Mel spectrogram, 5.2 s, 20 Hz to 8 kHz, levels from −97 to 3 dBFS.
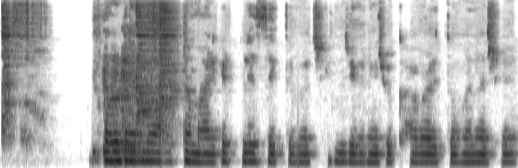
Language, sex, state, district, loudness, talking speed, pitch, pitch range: Bengali, male, West Bengal, Kolkata, -18 LUFS, 125 wpm, 145 Hz, 140-155 Hz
